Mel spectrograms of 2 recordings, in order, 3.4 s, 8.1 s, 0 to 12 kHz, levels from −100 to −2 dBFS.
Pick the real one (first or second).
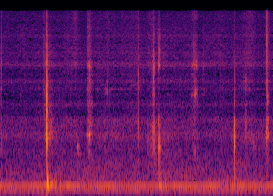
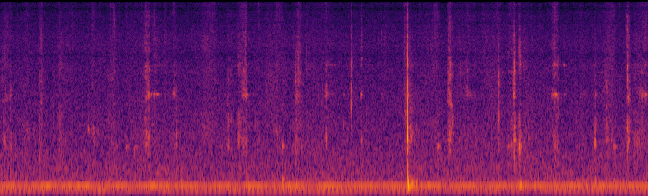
second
